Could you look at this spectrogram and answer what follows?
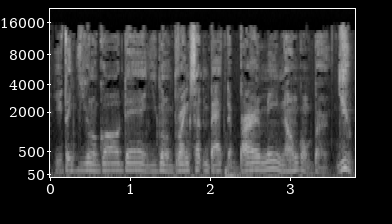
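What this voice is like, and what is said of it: Unconvincing stereotypical put-on accent. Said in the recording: “you got the wrong accent, first of all... got to do a better one... I've used my one stereotypical accent.”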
